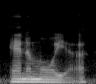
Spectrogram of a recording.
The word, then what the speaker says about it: anemoia: Yes, I'm sorry that I didn't pronounce it earlier correctly. Anemoia, that's how it is.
